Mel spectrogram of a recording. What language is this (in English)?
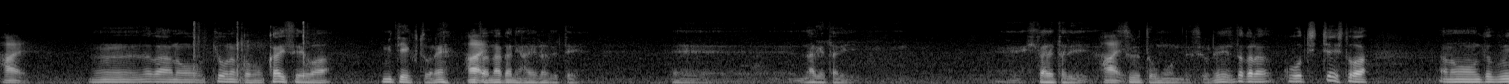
Japanese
